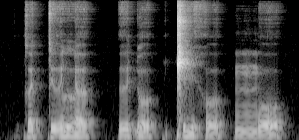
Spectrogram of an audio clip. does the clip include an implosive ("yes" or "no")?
yes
